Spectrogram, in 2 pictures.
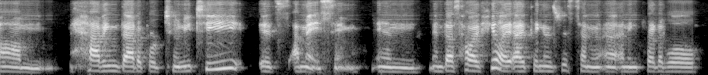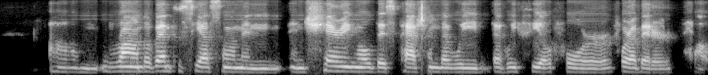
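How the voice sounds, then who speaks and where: Speaking at a fairly slow pace, a woman with a Spanish accent has a medium pitch. Her pitch swings very widely. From Mexico. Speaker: health coach. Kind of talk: webinar panel discussion.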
